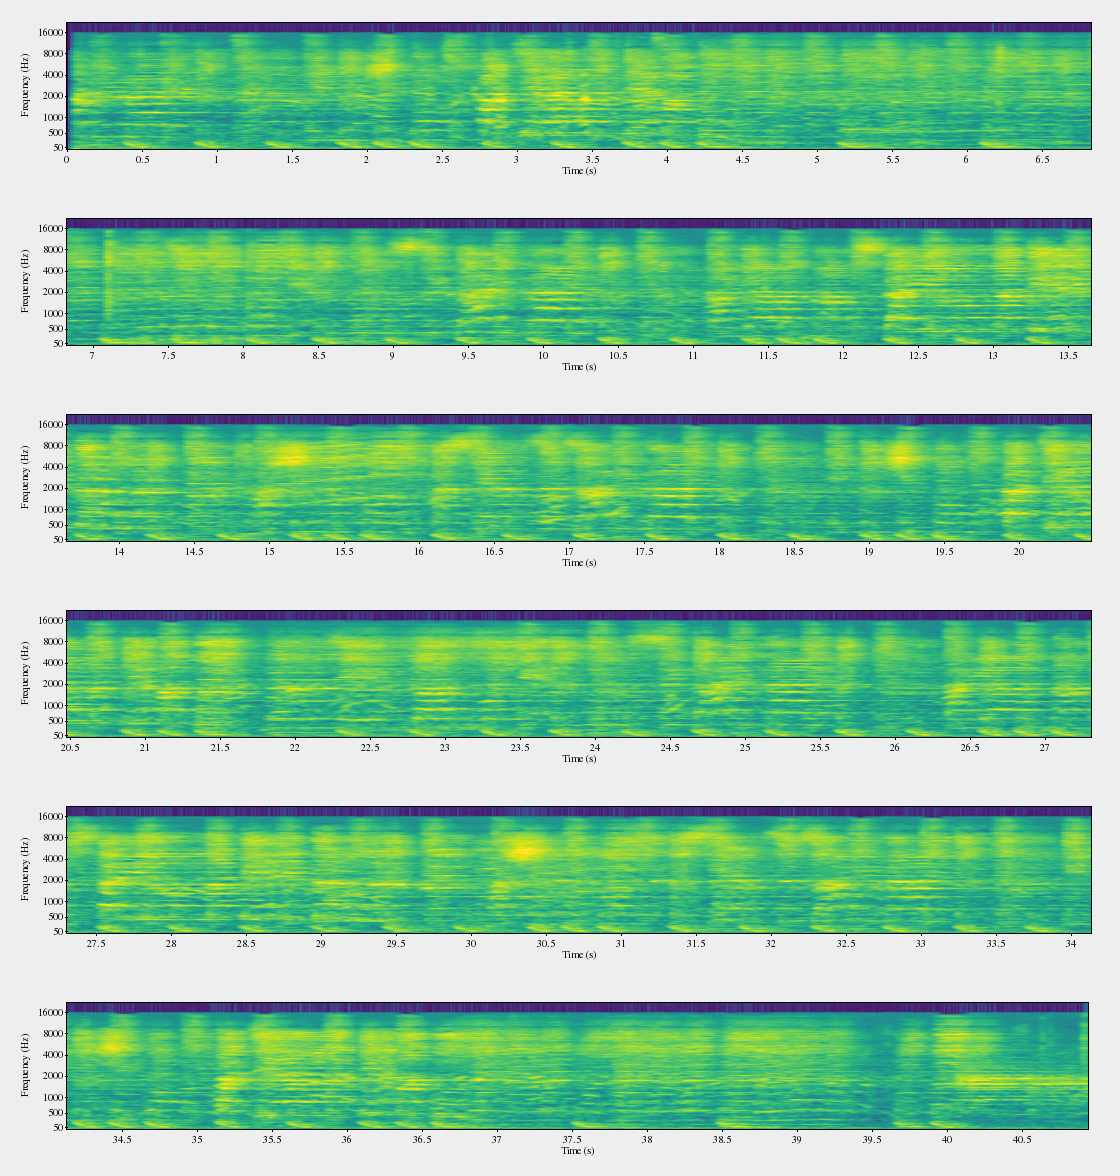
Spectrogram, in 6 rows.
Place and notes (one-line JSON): {"title": "Russland, Saratov M.S. Nevskij legt ab", "latitude": "51.53", "longitude": "46.04", "altitude": "68", "timezone": "Europe/Berlin"}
